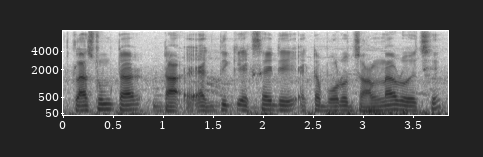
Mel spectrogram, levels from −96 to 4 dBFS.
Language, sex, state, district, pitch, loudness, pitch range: Bengali, male, West Bengal, North 24 Parganas, 120 Hz, -19 LUFS, 110-130 Hz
